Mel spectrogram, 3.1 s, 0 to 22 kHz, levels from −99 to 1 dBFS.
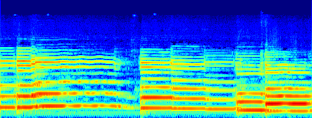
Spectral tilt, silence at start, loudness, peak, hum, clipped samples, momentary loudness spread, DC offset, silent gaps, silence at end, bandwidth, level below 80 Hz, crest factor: -6.5 dB/octave; 0 s; -16 LUFS; -2 dBFS; 50 Hz at -55 dBFS; under 0.1%; 12 LU; under 0.1%; none; 0 s; 4.6 kHz; -68 dBFS; 14 dB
